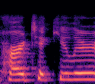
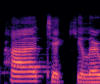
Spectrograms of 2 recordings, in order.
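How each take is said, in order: First: The R sound is pronounced. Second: The R sound is left out, American style.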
